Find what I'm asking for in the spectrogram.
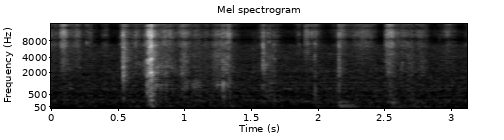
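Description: Tarot cards are shuffled close up in a quiet room, with soft papery riffles and irregular light slaps and taps spread across a few seconds, one sharper snap standing out.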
